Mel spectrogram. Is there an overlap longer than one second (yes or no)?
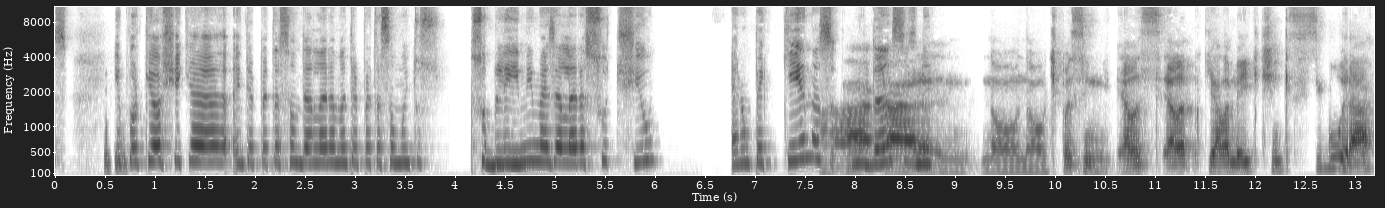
yes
